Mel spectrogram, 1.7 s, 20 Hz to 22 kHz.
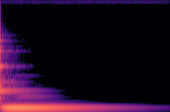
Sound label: MSOFT G2, Marimba; Sampleheads - Dave Samuels Marimba & Vibes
